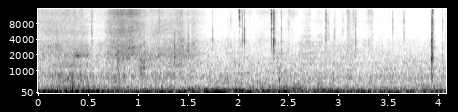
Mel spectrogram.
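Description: BMW M5 Touring's 3.8-litre straight-six idling just under 1,000 rpm, a steady low rumble heard from inside the cabin, with a few faint clicks.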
